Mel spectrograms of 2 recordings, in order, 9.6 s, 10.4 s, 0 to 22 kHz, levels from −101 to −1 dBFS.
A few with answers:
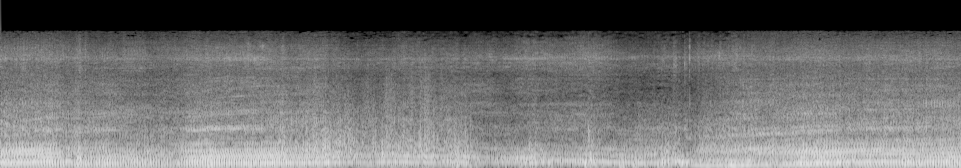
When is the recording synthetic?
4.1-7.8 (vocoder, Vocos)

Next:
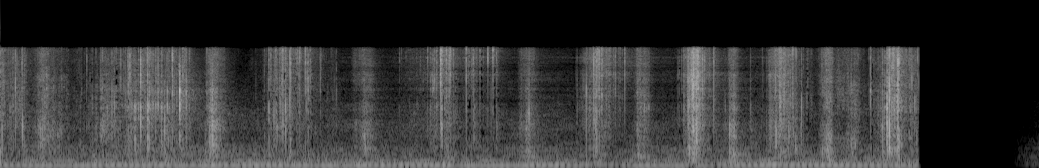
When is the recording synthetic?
3.4-7.8 (codec, SNAC)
